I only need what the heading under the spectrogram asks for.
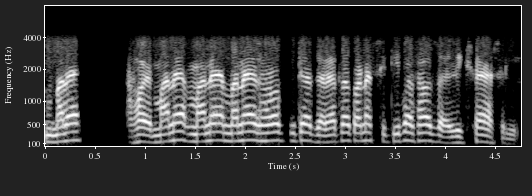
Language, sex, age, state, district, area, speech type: Assamese, male, 30-45, Assam, Kamrup Metropolitan, urban, conversation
